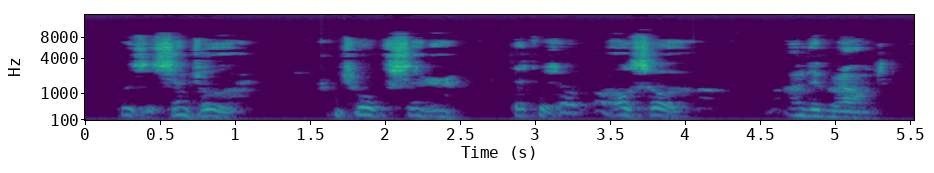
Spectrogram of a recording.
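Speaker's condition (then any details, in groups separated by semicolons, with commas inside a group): Parkinson's; attributed to Agent Orange exposure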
